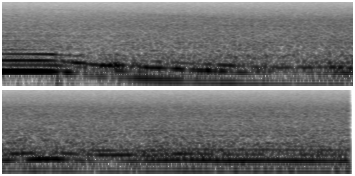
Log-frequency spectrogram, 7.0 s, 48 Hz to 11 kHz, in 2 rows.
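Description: Honda Civic Type R EP3's 2.0-litre i-VTEC four-cylinder, breathing through a GruppeM intake and Spoon N1 backbox, running hard at the top of a dyno pull, then the revs dropping away about half a second in. It then runs on at a lower, unsteady note as the car coasts down on the rollers.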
